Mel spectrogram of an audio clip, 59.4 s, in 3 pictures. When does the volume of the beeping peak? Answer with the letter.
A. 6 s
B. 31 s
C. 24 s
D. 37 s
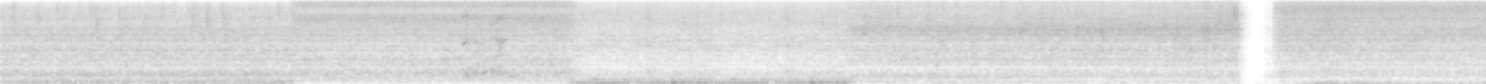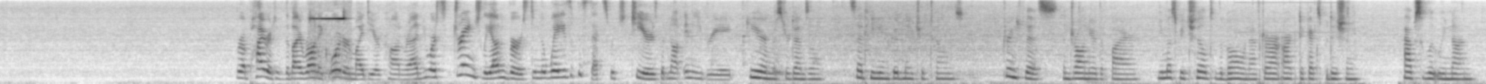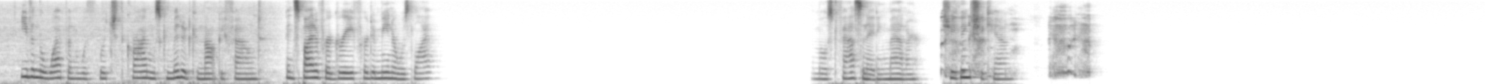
C.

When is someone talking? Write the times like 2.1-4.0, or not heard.
22.9-45.4, 50.5-53.1.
